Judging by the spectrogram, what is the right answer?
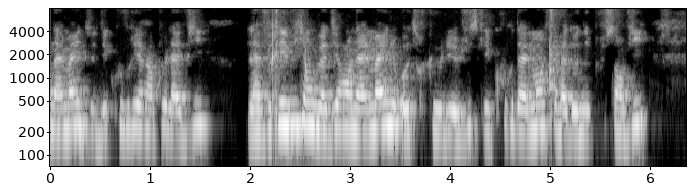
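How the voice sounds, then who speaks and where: Very fast and in a monotone, flat intonation, a woman speaks at a fairly high pitch. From France, Alsace. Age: 30s. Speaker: language teacher and online content creator. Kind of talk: online conference presentation. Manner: hesitant, many fillers.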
